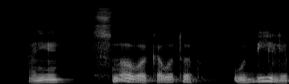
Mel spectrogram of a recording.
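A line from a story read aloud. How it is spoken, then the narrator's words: Whispered. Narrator (Russian): прошептала Дарья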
